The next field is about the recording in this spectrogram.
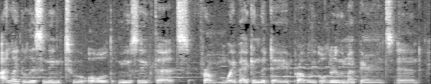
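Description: The voice is monotone and flat, moving at a fairly slow pace over music in the background. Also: man. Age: 20s. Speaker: vlogger. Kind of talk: casual talk to camera. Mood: relaxed, chill. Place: home room.

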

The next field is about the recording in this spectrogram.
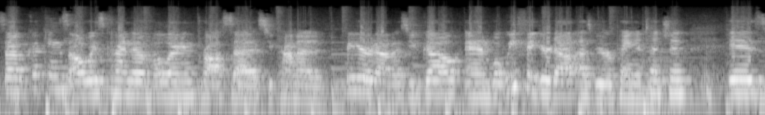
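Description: Over clear background music, a woman speaks at a fairly quick pace with ordinary pitch variation. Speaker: cooking instructor. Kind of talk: tutorial. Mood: friendly, upbeat. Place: kitchen.

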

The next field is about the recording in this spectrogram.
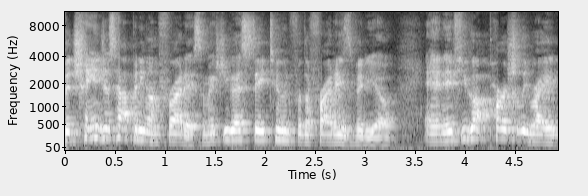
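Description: A man talks at a very fast pace amid audible room echo. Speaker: vlogger. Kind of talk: casual vlog chat. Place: kitchen. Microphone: camera far.

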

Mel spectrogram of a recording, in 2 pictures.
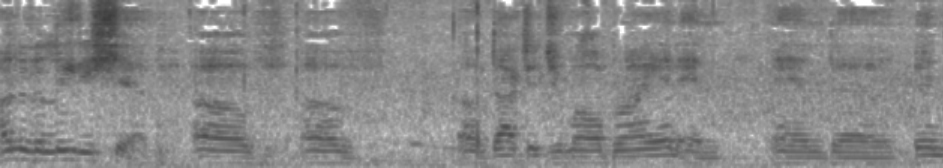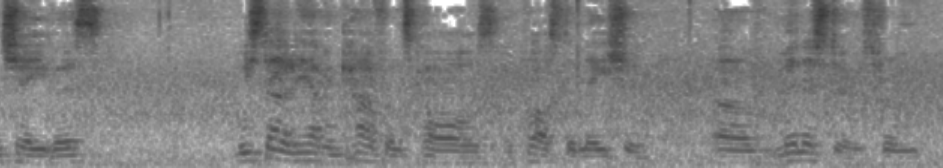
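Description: Against noticeable background noise, a man speaks at a fairly slow pace with long, frequent pauses, very even loudness, and ordinary pitch variation. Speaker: pastor addressing a rally. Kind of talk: rally speech. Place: street. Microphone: camera far.

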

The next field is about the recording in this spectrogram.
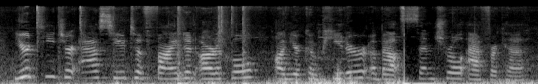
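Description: A woman speaks at a moderate pace with noticeable background noise. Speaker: teacher reading to students. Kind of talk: read-aloud with commentary. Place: garden. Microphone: webcam.

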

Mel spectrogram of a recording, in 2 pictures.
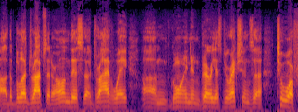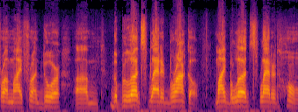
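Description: At a fairly slow pace, a man talks with fairly even intonation, the sound dry with no echo. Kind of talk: scripted presentation to camera. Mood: earnest, persuasive. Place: street.

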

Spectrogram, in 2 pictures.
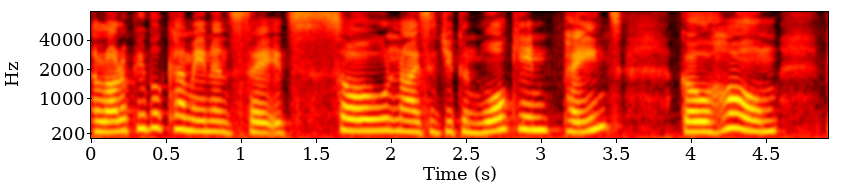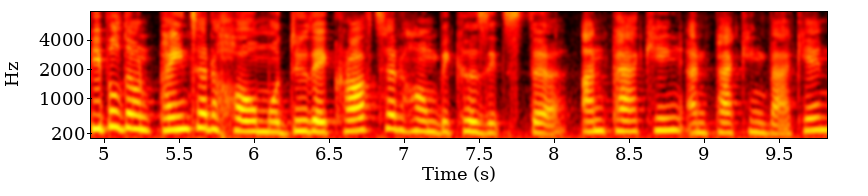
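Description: A woman speaks at a moderate pace with a South African accent. Her pitch is high, and her intonation is fairly even. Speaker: art studio owner and entrepreneur. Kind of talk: interview. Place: studio. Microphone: lapel.

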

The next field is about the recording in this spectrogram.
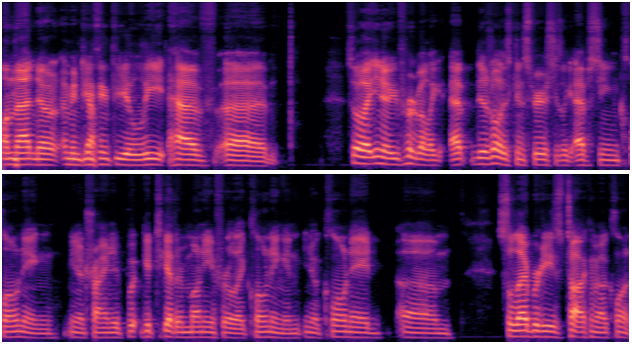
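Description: A man's medium-pitched voice at a fairly quick pace, with fairly even intonation. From California. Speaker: interviewer. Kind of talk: interview. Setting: video call.

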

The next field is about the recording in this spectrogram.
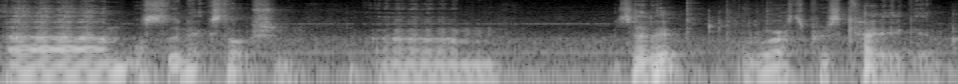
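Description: A man with a British accent speaks in a very deep, low pitch. His pace is moderate, and there is noticeable background noise. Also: ordinary pitch variation. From UK. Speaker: let's play streamer; game streamer. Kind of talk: casual gameplay commentary. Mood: playful, wry.

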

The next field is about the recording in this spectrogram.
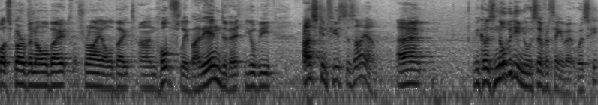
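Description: A man with a Glasgow accent talks very fast at a fairly high pitch, somewhat breathy and with lively intonation. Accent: Scottish (Glasgow). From Glasgow, Scotland. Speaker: whisky writer. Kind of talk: live talk to an audience.

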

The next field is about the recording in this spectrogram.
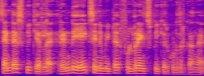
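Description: A man speaks fast with lively intonation. His fairly low voice has a dark, mellow tone.

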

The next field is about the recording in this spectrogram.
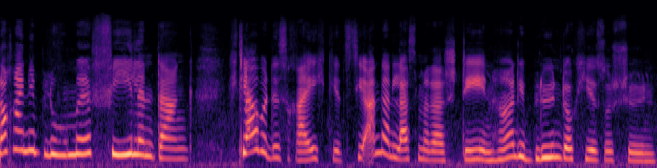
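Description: A woman speaks in a high pitch with very wide pitch swings. Her moderate pace comes through dry, with no echo. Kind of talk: casual vlog chat. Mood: warm, playful. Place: open country. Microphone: phone near.

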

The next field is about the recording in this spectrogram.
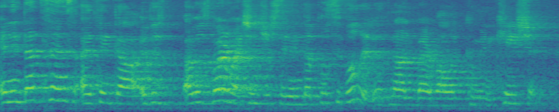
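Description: A high-pitched woman's voice in a Spanish accent, very fast and lively in intonation, with audible room echo and light background noise. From Argentina. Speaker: artist. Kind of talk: artist talk at a panel. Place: hall. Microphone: podium.

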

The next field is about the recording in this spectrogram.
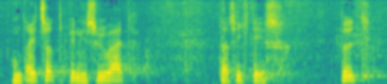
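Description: A man talks with a strong Franconian accent. His intonation is fairly even. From Franconia, Germany. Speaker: porcelain painter. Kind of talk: casual talk at a handover. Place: hall.

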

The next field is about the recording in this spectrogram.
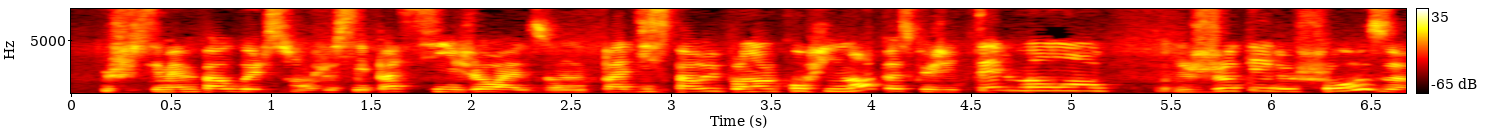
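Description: A high-pitched woman's voice at a fairly quick pace with ordinary pitch variation. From Franche-Comté, France. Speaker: actress and photo model. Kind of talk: casual interview chat. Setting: live stream on Instagram. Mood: relaxed, friendly. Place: home room. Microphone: phone near.

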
